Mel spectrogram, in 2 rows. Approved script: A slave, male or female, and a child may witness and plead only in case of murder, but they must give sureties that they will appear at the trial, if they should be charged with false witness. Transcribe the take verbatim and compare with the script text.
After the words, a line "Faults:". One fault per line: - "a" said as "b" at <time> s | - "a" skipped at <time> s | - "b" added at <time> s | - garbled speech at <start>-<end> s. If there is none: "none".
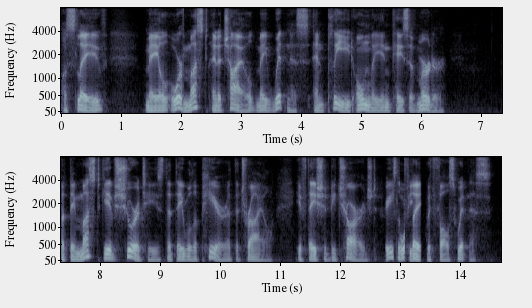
A slave, male or must, and a child may witness and plead only in case of murder, but they must give sureties that they will appear at the trial, if they should be charged [garbled] with false witness.
Faults:
- "female" said as "must" at 2.0 s
- garbled speech at 12.7-13.4 s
